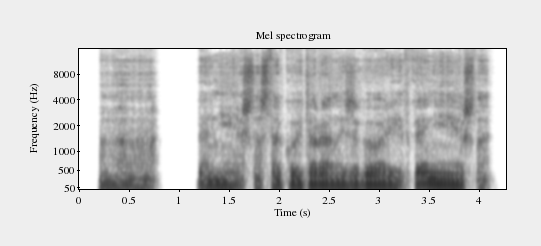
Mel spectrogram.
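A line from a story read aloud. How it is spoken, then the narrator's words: Grumbling. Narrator (Russian): проворчал Герасим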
